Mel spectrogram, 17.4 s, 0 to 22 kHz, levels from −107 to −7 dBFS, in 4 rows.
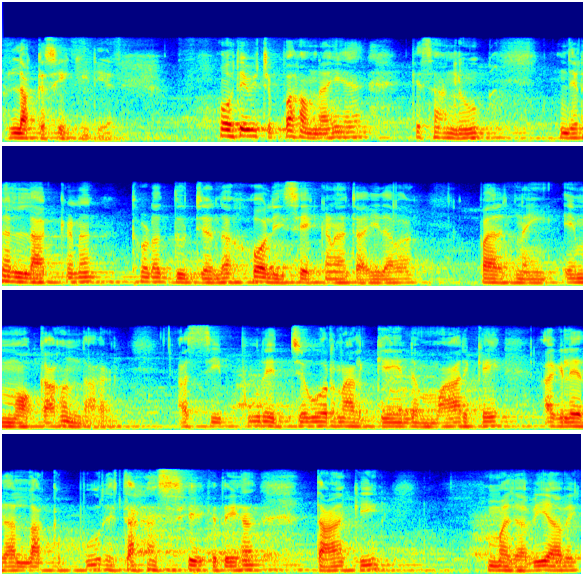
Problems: constant background noise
